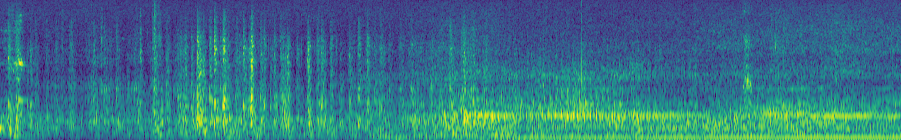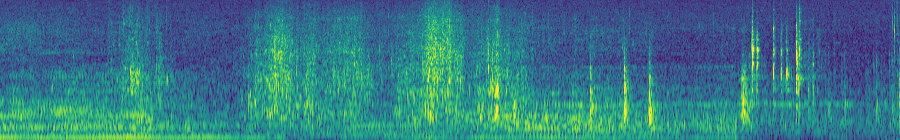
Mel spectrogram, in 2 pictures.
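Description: A boat's engine starts and runs in forward gear while the boat sits on its trailer, a steady low rumble holding for about twelve seconds before easing off, with no talk over it.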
